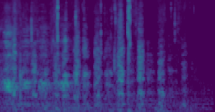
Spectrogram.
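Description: A woman imitating a dog panting with her own breath: rapid breathy pants, about six or seven a second, which stop just before the end.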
